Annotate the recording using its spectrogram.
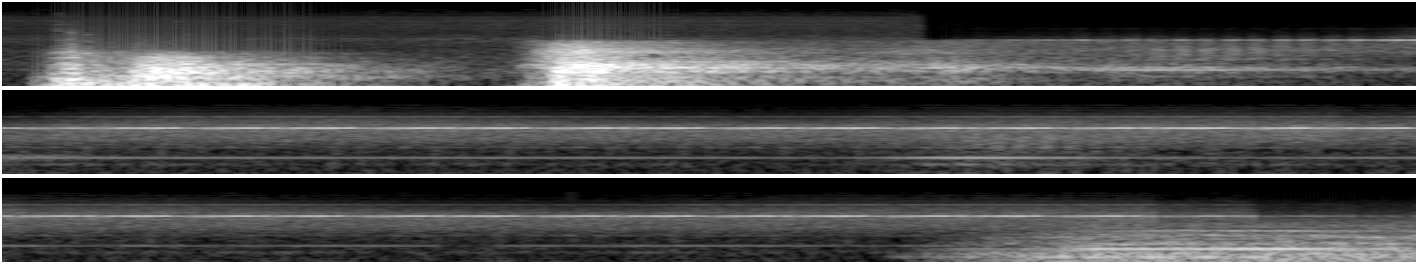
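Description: Horror-film sound design: two loud, deep hits a couple of seconds apart, then a quiet, eerie sustained drone with a thin high steady tone over a low hum. A low rumble swells near the end.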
